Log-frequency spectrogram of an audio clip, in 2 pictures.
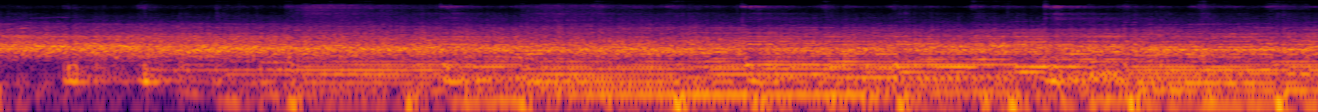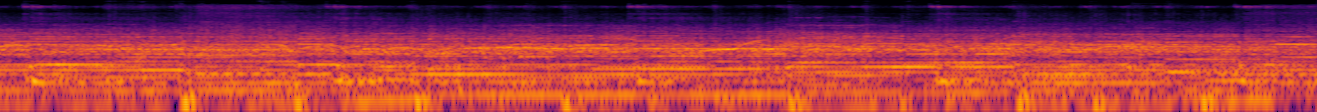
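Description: Music from an arena sound system with a large crowd cheering and whooping over it, heard from among the audience.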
